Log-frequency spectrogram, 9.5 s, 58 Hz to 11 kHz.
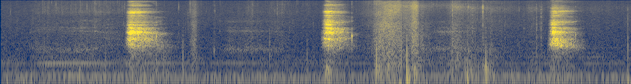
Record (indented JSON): {
  "exhalation_length": "9.5 s",
  "exhalation_amplitude": 542,
  "exhalation_signal_mean_std_ratio": 0.45,
  "survey_phase": "beta (2021-08-13 to 2022-03-07)",
  "age": "45-64",
  "gender": "Female",
  "wearing_mask": "No",
  "symptom_cough_any": true,
  "symptom_runny_or_blocked_nose": true,
  "symptom_abdominal_pain": true,
  "symptom_fatigue": true,
  "symptom_fever_high_temperature": true,
  "symptom_headache": true,
  "symptom_change_to_sense_of_smell_or_taste": true,
  "symptom_loss_of_taste": true,
  "smoker_status": "Never smoked",
  "respiratory_condition_asthma": false,
  "respiratory_condition_other": false,
  "recruitment_source": "Test and Trace",
  "submission_delay": "1 day",
  "covid_test_result": "Positive",
  "covid_test_method": "RT-qPCR",
  "covid_ct_value": 19.2,
  "covid_ct_gene": "N gene"
}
